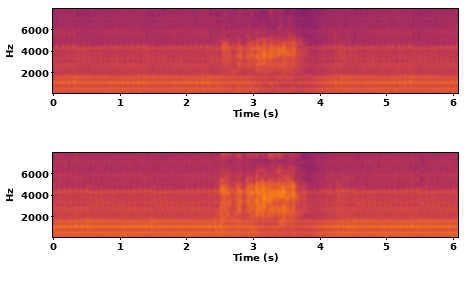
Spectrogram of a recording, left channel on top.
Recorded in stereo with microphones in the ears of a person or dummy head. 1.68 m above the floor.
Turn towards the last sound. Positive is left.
turn(degrees=-75)  # may be behind; listen again after turning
